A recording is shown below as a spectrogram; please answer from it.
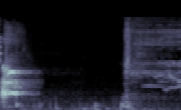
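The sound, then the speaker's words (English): A dog barks twice, a short sharp bark followed by a pause and then a longer, whiny bark that bends upward in pitch. No one is talking. “That's what the dog Johnny, would say on the phone.”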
